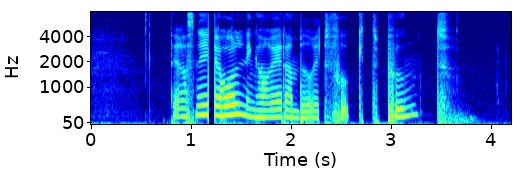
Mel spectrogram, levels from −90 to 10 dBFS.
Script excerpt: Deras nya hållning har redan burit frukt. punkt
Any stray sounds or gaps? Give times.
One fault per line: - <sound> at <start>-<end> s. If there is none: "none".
- dropout at 1.2-1.2 s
